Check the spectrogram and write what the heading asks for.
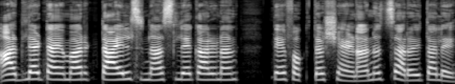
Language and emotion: Goan Konkani, neutral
